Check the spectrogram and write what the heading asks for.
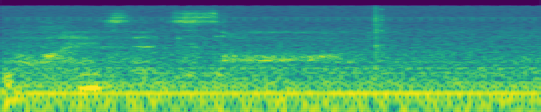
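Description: A woman's faint whisper or breath between sentences, over a steady low hum.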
